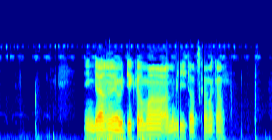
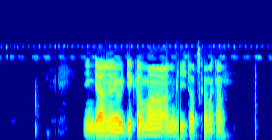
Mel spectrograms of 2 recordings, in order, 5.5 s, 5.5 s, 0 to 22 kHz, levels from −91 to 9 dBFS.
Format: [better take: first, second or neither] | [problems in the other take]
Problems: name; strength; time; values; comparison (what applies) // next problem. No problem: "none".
second | noise reduction (neural mask model RNNoise)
